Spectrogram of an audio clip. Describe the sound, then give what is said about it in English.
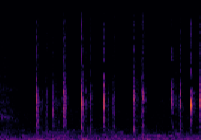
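Rapid typing on a computer keyboard as a search term is entered: many crisp, uneven key clicks in quick bursts with short pauses between them, clear and alone without talk. “But now I've just typed in YouTube”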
